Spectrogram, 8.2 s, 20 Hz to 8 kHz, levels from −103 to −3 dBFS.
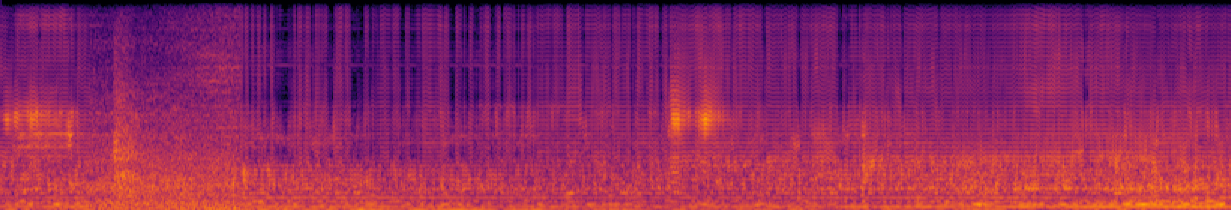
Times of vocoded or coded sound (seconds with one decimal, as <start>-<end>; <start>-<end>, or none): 0.0-0.6; 1.6-8.2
